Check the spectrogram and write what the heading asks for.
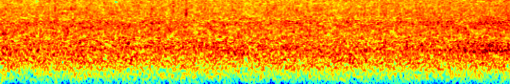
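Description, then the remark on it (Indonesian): Heavy rain pours in a steady, dense hiss that holds at an even level throughout, with no individual drops standing out and no voices. “tapi gue bersyukur udah nyampe duluan sebelum hujannya bener-bener deras tadi mungkin ketiga temen gue sedang kesulitan kali ya di jalan karena hujan ini.”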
